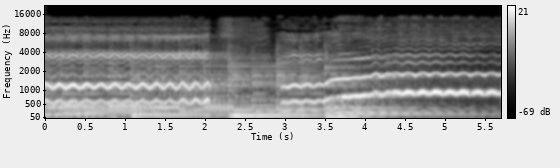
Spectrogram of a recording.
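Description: A woman singing in operatic style with a wide vibrato over sustained backing chords. She holds a long note, breaks briefly about two seconds in, then slides up to a higher held note to close the song.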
